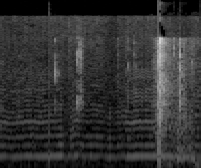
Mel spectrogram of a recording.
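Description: A fly buzzing in a steady drone close to the microphone, ended by a sharp slap about one and a half seconds in as a hand swats at it.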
